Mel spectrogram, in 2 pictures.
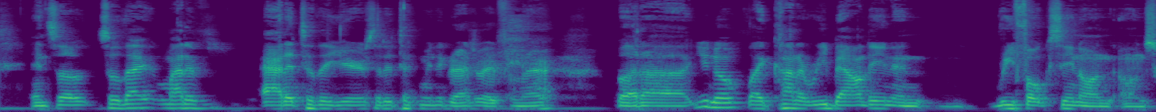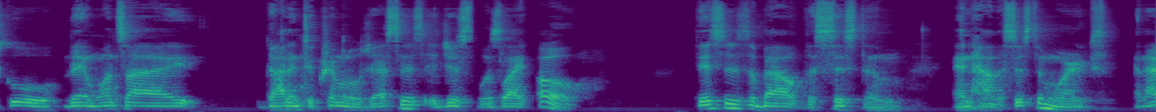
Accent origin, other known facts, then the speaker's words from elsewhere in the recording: San Diego, California, United States; Like, I grew up here in San Diego and did not have aspirations to go to college at all.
